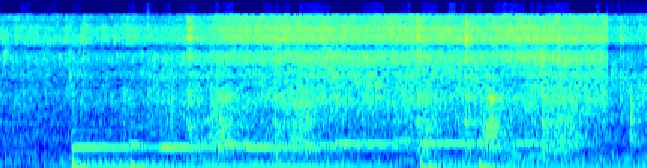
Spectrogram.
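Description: Onions sizzle steadily in a hot kadai, a continuous crackling fry broken by a few knocks and scrapes of stirring.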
